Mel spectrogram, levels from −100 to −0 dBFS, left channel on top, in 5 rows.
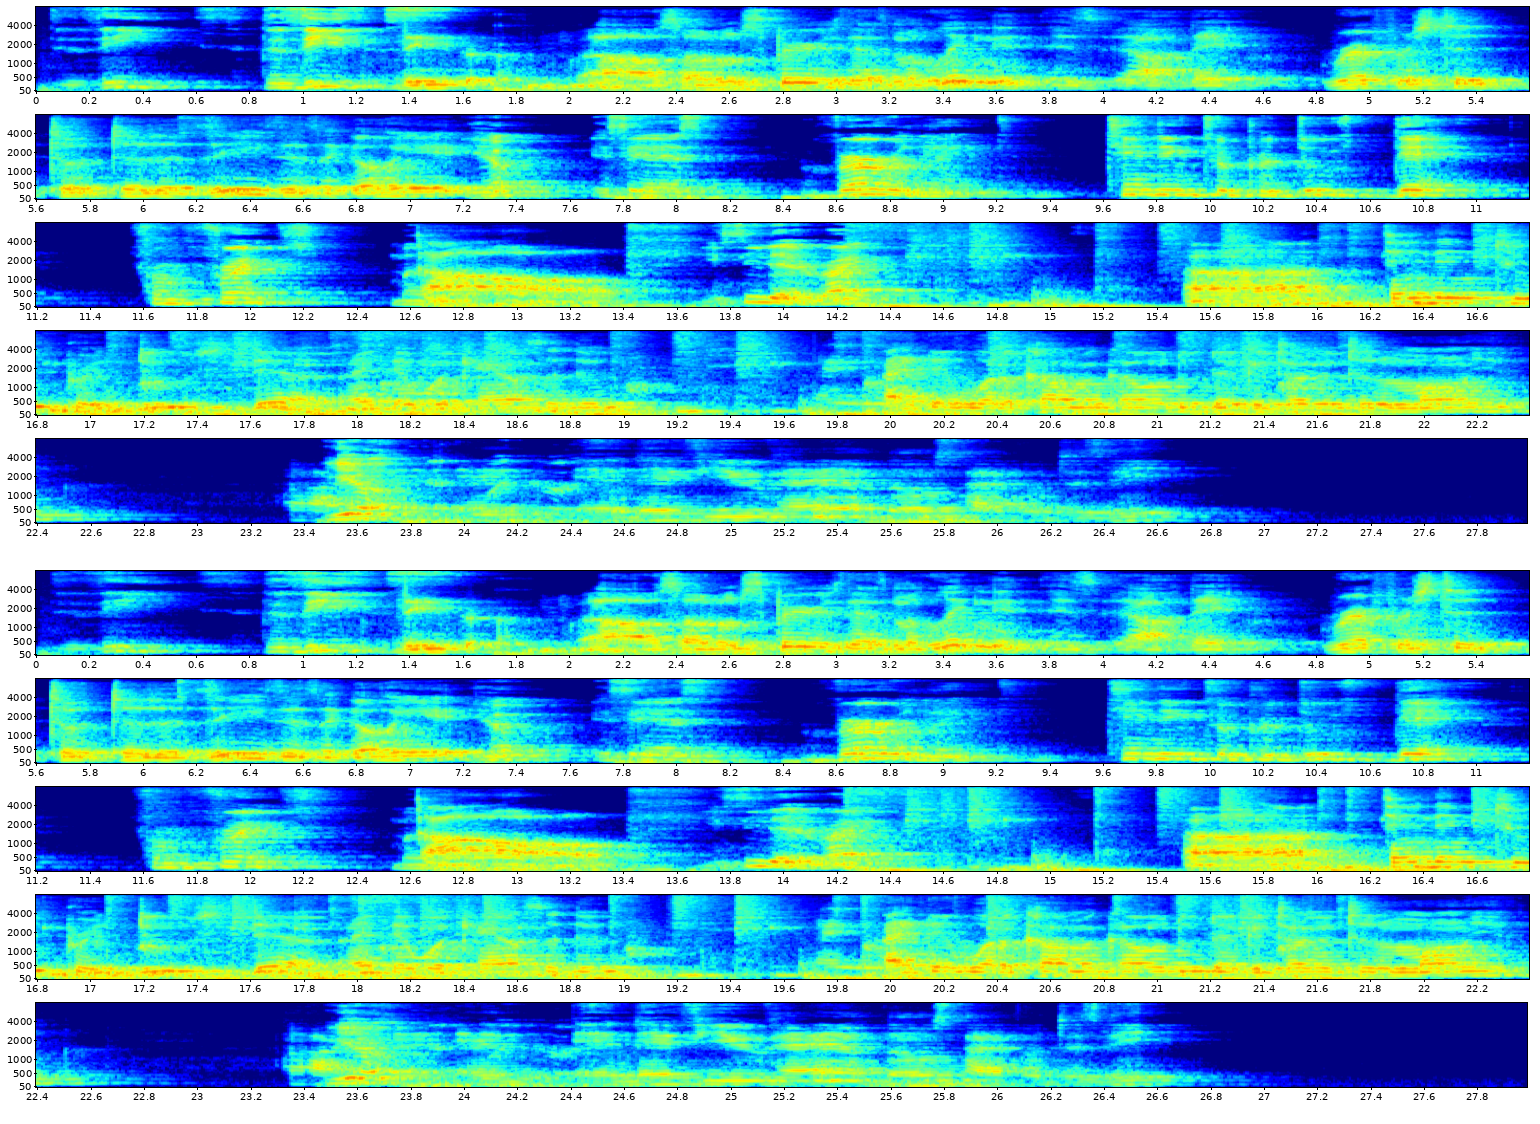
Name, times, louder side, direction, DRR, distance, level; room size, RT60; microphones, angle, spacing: voice 1, 0.1-0.5 0.8-1.4 2.0-2.1 2.6-2.7 3.0-3.2 7.2-8.1 8.5-9.2 9.6-11.0 11.6-12.2 12.5-14.4 15.5-16.1 16.5-19.3 23.5-24.6 25.3-25.4, left 2 dB, 85° left, 4 dB, 0.6 m, -35 dB
voice 2, 1.4-1.7 2.0-4.5 4.8-7.2 12.6-13.3 15.5-19.0 20.0-22.4, equal, 15° right, 3 dB, 0.4 m, -29 dB
sound 1, 14.2-21.8, equal, 65° right, 0.9 m, -39 dB
sound 2, 17.2-17.3 17.6-17.7 18.1-18.2 18.6-18.7 19.0-19.1 19.4-19.5 19.9-20.0 20.3-20.4 20.6-20.7 21.0-21.1 21.4-21.8, right 2 dB, 35° right, 0.9 m, -48 dB
voice 3, 23.3-26.5, right 2 dB, 90° right, 4 dB, 0.6 m, -40 dB
4.1 x 2.4 x 2.8 m, 0.67 s
head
